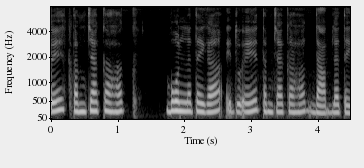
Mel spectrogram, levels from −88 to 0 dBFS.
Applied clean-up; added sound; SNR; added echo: neural mask model Resemble Enhance denoiser.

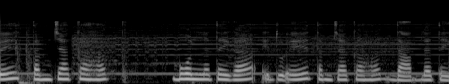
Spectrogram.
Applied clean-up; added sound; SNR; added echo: none; Bowed string instrument + Gunshot, gunfire; 18 dB; none.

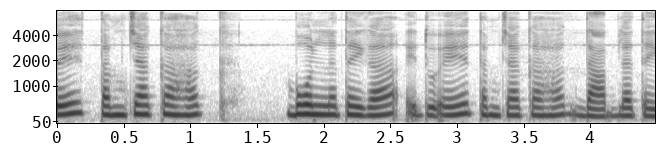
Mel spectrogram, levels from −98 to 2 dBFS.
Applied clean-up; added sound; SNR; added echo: none; none; none; none.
